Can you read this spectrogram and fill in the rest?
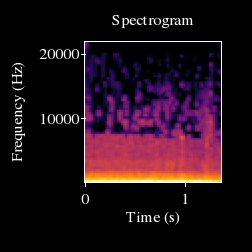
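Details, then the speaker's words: VW Type-3 Fastback with dual carburetors and aftermarket air cleaners in the hot engine compartment, driving under hard acceleration. Deep, loud intake roar building with revs as the carburetors spit back at a certain high RPM; normal. "When you hit that certain RPM, where them carburetors spit back just like that, where they roar, blah,"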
